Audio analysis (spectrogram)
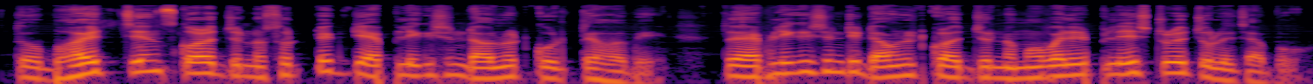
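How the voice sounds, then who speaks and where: Dry, slightly high-voiced man giving a tech tutorial. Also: fast, no echo. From Bangladesh. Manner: opens nearly every sentence with the same filler, calm and instructive. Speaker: tech tutorial channel host. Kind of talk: step-by-step app tutorial narration.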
